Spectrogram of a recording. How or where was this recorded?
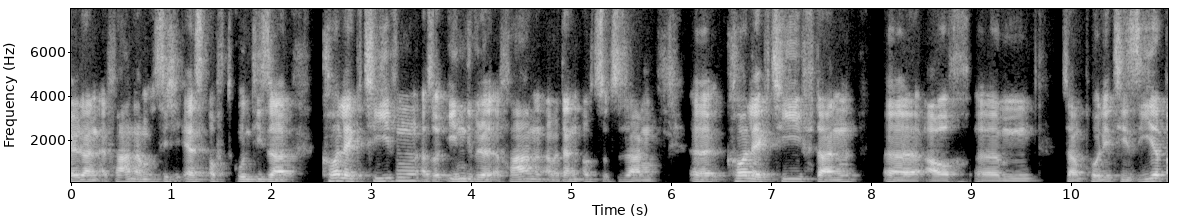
video call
